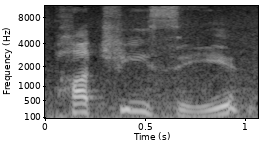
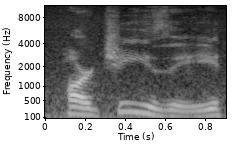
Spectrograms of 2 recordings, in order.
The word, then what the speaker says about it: pachisi: so the original indian is pachisi and uh americans took it as parcheesi because we love an infective r in america in there and uh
